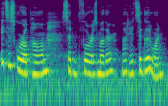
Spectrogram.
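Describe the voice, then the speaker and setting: A woman's voice: a little high, steady tone, moderate pace, darkish tone, a little hiss or hum, lightly acted. A woman reading the part of an anxious, tearful mother in a storybook, her voice raised and pleading. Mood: flustered. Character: distraught anxious mother, middle-aged woman.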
